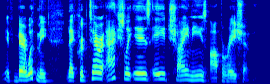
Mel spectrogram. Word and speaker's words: Crypterra: I keep mispronouncing it it's actually crypt era not crypto Terra so I apologize for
